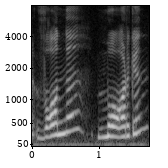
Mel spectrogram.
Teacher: the open Oh which looks like a backward C as in English words talk and ought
